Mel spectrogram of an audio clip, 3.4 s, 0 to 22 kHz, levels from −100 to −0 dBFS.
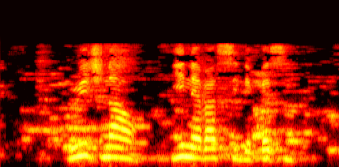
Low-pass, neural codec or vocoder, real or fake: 7.2 kHz; none; real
